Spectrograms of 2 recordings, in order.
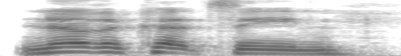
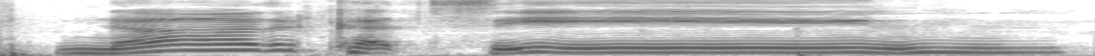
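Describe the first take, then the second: First: Said in the usual way. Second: Weary drawn-out repeat. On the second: Real, not acted.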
